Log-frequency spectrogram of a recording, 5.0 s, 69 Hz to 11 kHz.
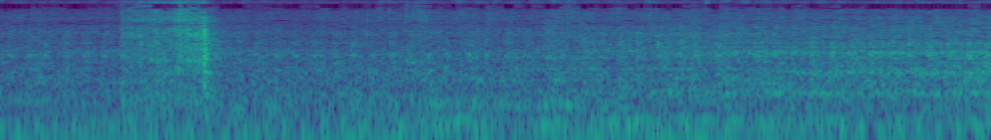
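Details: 150 motorcycle that wouldn't start on the starter because of a bad ground and a burned starter relay; after grounding, the small single starts and idles with a steady, even low putter, no misses or knocks; normal idle.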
